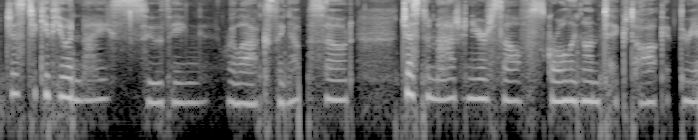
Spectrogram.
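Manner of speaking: soothing whisper. Acted. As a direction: lull the listener with a whisper. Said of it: "keep it these, uh, A S M R voices".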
